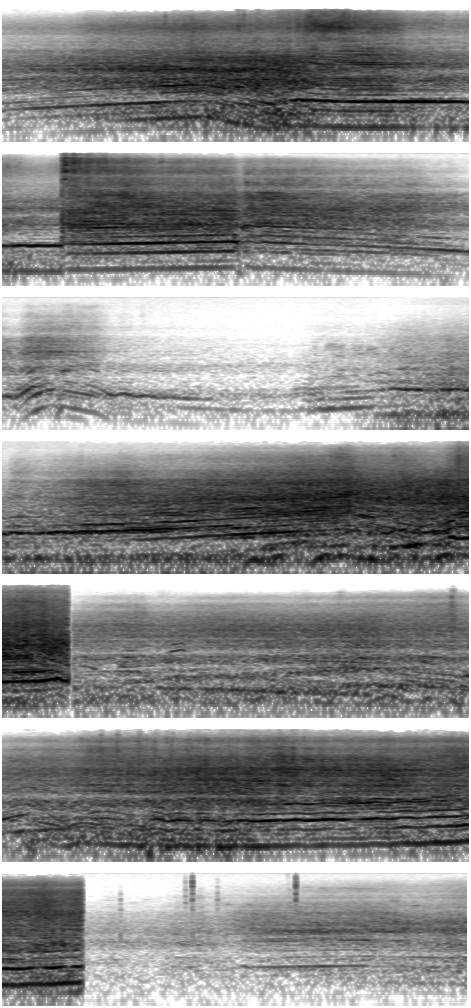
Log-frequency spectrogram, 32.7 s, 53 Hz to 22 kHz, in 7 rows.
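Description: Porsche 911 SC's air-cooled flat-six racing uphill, its pitch climbing hard and dropping again at each gear change. The sound swells as the car approaches and passes, fades away, and then comes back. It breaks off abruptly three times.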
